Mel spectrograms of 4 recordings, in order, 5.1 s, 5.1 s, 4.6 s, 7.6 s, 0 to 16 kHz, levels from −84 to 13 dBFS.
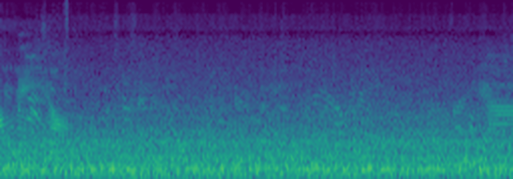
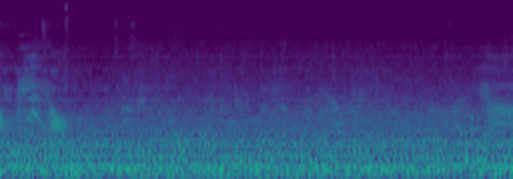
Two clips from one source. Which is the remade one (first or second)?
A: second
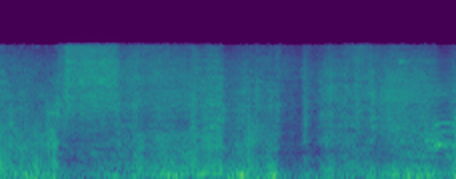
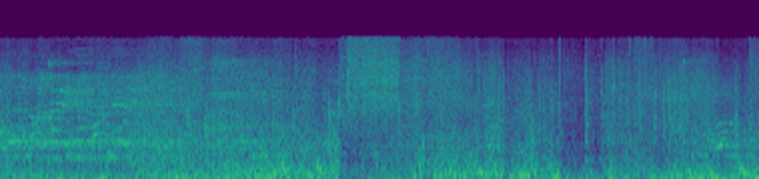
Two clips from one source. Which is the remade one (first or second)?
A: first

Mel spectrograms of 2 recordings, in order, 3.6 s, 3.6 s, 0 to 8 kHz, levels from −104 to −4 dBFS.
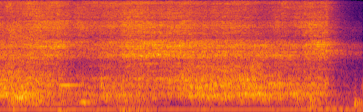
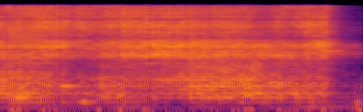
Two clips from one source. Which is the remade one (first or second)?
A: second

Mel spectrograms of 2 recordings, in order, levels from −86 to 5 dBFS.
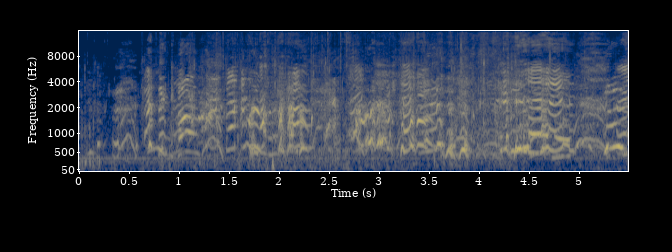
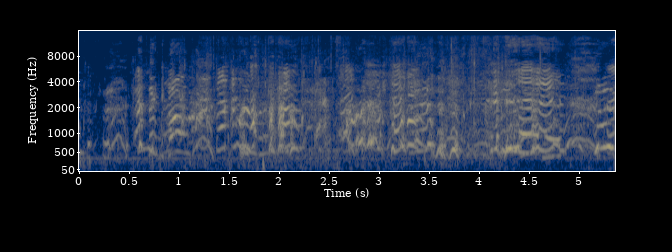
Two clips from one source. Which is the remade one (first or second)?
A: second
